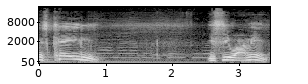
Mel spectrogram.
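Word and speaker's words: Kayleigh: your name is charlie if your name is spelt k a y l e i g h your name is kaylee you see what i mean so when the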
